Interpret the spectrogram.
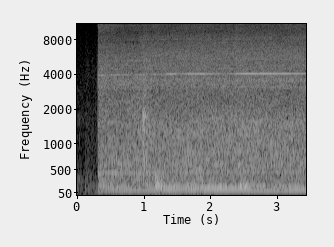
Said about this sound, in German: Okay, gewischt. Jetzt geht's an den Staubsauger. Genau.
